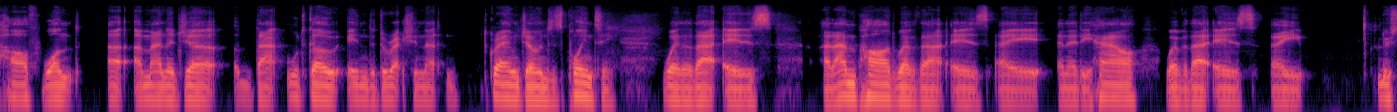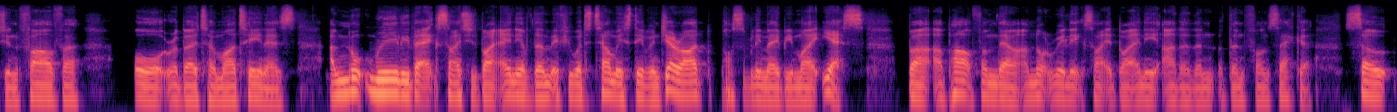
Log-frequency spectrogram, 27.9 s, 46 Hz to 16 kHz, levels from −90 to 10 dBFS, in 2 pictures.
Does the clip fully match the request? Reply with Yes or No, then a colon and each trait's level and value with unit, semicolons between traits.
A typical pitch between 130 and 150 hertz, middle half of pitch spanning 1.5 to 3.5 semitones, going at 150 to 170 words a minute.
No: very low, 95 Hz; average, 2.9 semitones; average, 155 wpm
